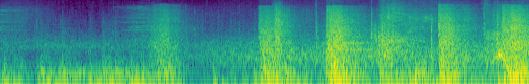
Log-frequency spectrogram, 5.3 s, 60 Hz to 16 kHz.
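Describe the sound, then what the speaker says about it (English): Fiery spell blasts striking units in a Warcraft 3 battle, several heavy bursting thumps landing in quick succession over a busy rumble of combat. "Decent Breath of Fire there to start things off."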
